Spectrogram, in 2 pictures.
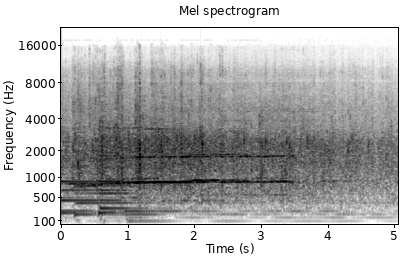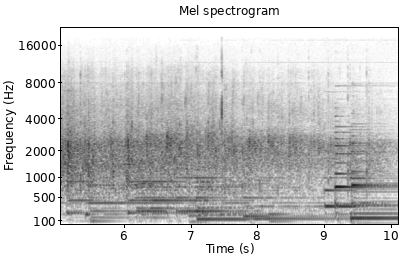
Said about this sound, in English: We welcome the pastors that have just come. Let's clap for the pastors, all of them.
